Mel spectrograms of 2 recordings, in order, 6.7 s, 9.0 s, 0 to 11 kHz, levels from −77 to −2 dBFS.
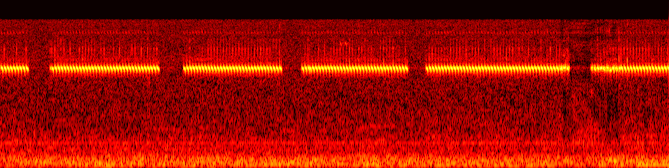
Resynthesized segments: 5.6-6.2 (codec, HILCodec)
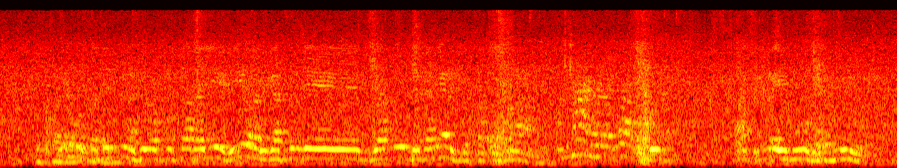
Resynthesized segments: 6.9-7.8 (codec, HILCodec)

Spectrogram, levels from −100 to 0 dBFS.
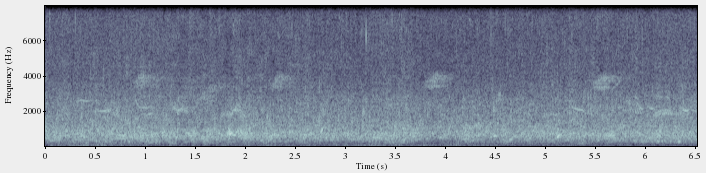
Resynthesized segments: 1.1-2.3 (codec, HILCodec)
